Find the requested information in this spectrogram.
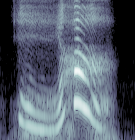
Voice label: いーやっはーっ, kawaii voice; ASMR; 1200 kawaii voice!!; 音ゲー

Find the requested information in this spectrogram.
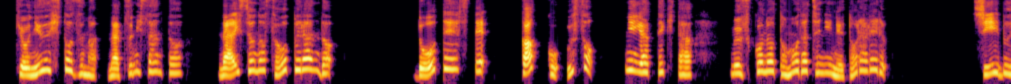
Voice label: タイトルコール, ASMR

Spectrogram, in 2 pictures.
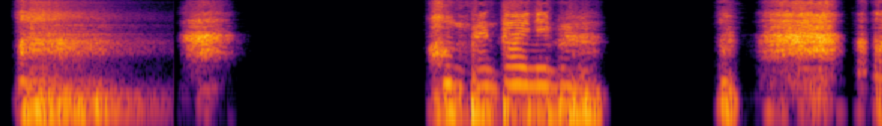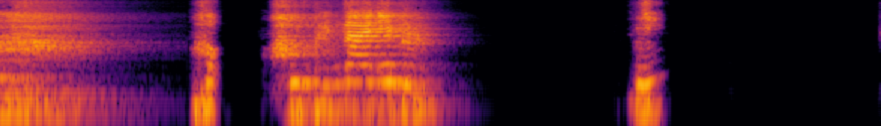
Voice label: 語り

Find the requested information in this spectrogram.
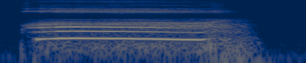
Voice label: あー……, kawaii voice; ASMR; 色々なワンショット

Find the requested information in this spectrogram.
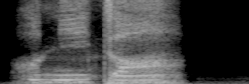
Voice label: "おにいちゃん", kawaii voice; ASMR; 二人称

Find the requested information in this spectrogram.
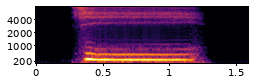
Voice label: "じーっ", kawaii voice; ASMR; 色々なワンショット

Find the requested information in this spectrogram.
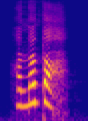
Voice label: "あなた", kawaii voice; ASMR; 二人称

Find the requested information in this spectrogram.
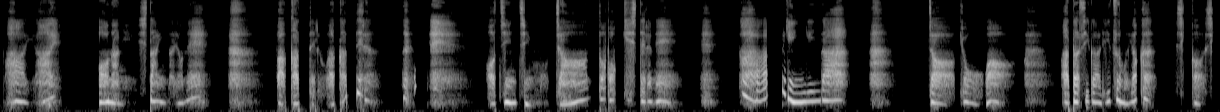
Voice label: オナサポ用シコシコボイスループ（左耳）, ASMR

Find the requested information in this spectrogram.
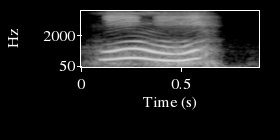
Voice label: "にぃに", kawaii voice; ASMR; 二人称

